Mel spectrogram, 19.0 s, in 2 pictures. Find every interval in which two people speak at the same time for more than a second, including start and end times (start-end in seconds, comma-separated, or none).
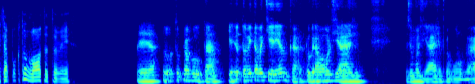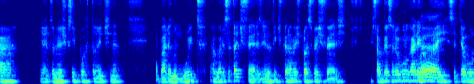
none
